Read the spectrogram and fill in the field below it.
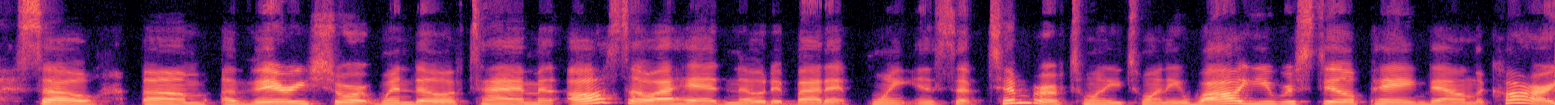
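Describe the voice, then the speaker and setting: A woman hosting a casual interview podcast, talking in an animated, playful way and addressing listeners directly. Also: medium pitch, no echo. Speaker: podcast host and financial coach.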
